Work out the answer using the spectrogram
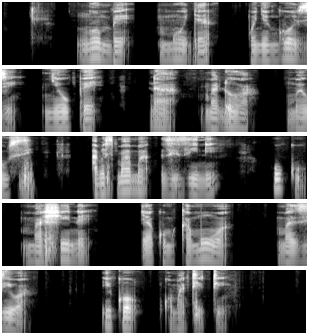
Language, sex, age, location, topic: Swahili, female, 18-24, Mombasa, agriculture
